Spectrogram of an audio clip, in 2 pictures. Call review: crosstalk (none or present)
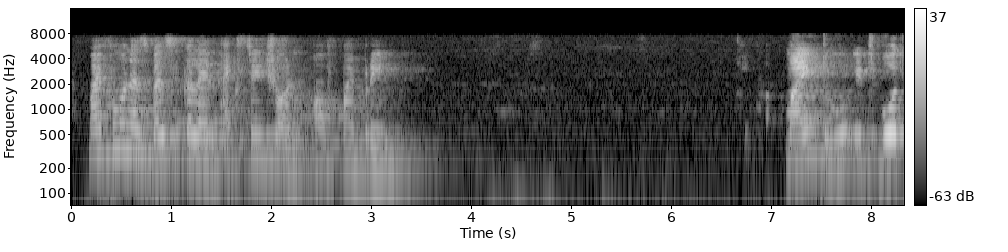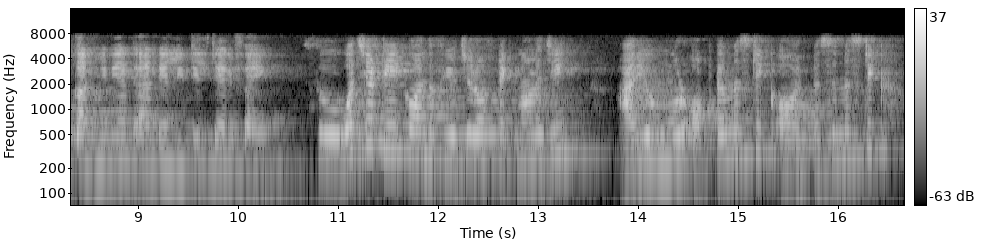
none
